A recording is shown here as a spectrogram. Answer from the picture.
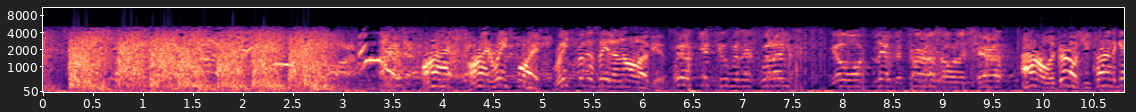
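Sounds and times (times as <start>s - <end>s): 
gunshots fired into the air: 0.0s - 3.6s
speech: 4.4s - 10.8s.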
